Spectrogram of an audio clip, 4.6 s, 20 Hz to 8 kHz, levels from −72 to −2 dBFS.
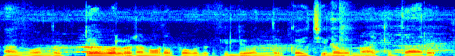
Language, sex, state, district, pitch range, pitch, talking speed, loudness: Kannada, male, Karnataka, Koppal, 105-115 Hz, 110 Hz, 120 wpm, -20 LUFS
